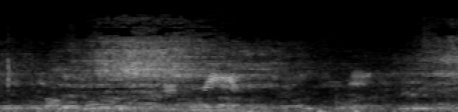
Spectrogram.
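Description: A crowd of spectators talking over one another, with a hissing noise that is strongest about half a second to a second in.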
